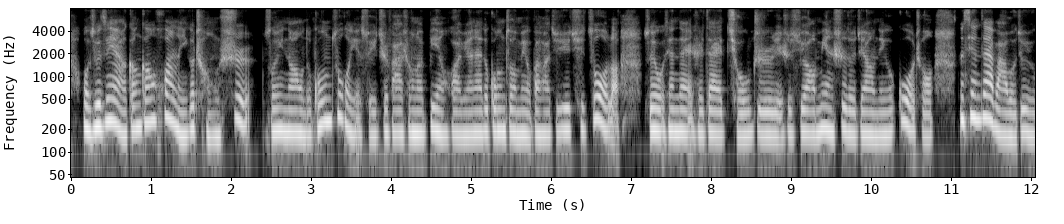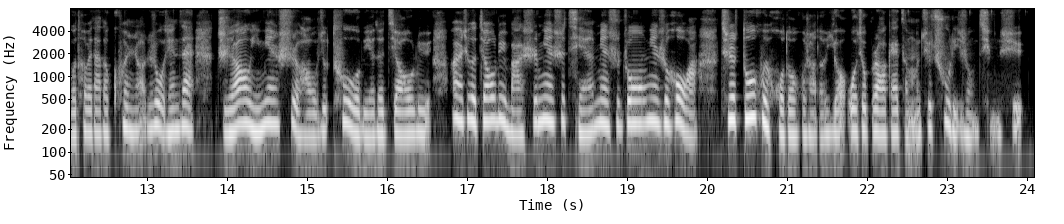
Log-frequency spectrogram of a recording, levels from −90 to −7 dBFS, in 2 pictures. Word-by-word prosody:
我 205 - +5
最 210 +3 +6
近 250 +1 +3
啊， 190 - +2
刚 200 +1 +1
刚 245 +3 +2
换 275 -1 +2
了 200 - +2
一 165 - +1
个 200 - +1
城 160 -5 -3
市， 240 - -1 0.2
所 185 0 -1
以 190 - +2
呢， 180 -1 +2
我 - - +1
的 165 - -2
工 230 +7 +2
作 260 -7 -1
也 170 - -3
随 165 0 -6
之 180 - -4
发 175 0 -2
生 175 +1 -1
了 175 0 +2
变 180 -1 0
化。 170 0 -3
原 170 0 -1
来 175 - +1
的 180 - 0
工 185 0 +1
作 185 -1 -1
没 175 0 +1
有 165 - -1
办 170 +1 -1
法 170 0 -1
继 180 +2 -7
续 190 0 +1
去 195 - -6
做 265 +8 +2
了， - - 0 0.3
所 - - -1
以 - - +5
我 185 -1 +2
现 185 0 +1
在 185 -1 +2
也 - - -1
是 175 0 -3
在 170 -1 0
求 165 -1 -2
职， 170 -2 -1
也 155 - -2
是 175 +3 -5
需 170 +2 -5
要 175 -1 +1
面 190 +1 +1
试 195 +2 -1
的 175 -1 0
这 175 - -3
样 170 -1 +1
的 165 - -2
一 - - -1
个 170 +1 -2
过 235 +1 0
程。 160 -1 -3 0.3
那 270 - +2
现 285 0 +3
在 280 -2 +6
吧， 180 -6 +1
我 160 -1 -1
就 185 - -1
有 175 - 0
一 - - -2
个 165 - 0
特 190 - -5
别 180 - 0
大 180 -1 -3
的 175 0 -3
困 195 +2 -2
扰。 185 +3 -4
就 200 - -6
是 220 - +1
我 210 - +2
现 185 +2 +1
在 210 -1 +1 0.3
只 175 - -2
要 225 +5 +4
一 190 -2 +3
面 235 +3 +2
试 230 -1 -2
哈， 160 -2 -4
我 160 - -5
就 185 +3 -4
特 210 -8 0
别 160 -1 -3
地 170 - 0
焦 170 0 0
虑。 175 0 -3 0.2
而 280 - +2
且 260 - +4
这 265 +1 -1
个 250 - +5
焦 255 +3 +3
虑 260 -1 +2
吧 175 -3 -1
是 240 +7 -3
面 255 +1 +3
试 250 +1 -4
前、 185 -6 -3
面 235 0 +2
试 225 - -6
中、 235 +2 +3
面 255 -1 +3
试 240 +1 +1
后 250 +2 +4
啊， - - -2 0.3
其 - - -3
实 270 0 +6
都 280 +2 +6
会 265 -4 +3
或 185 -4 -2
多 170 -1 -1
或 170 - -8
少 165 -1 -4
地 160 +1 -6
有， 175 0 -2
我 190 - +2
就 190 +1 -1
不 185 - -9
知 180 - +5
道 175 - +2
该 175 +1 -1
怎 165 -2 -9
么 - - -5
去 200 +4 -3
处 235 +4 -3
理 180 -6 -1
这 185 - -9
种 165 +2 -4
情 210 - -8
绪。 200 +3 -6
185 Hz, 350 characters per minute, -23 LUFS, 170-225 Hz, 0.3 s, 最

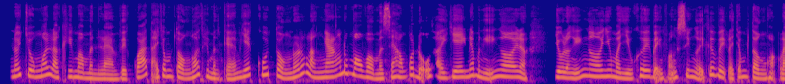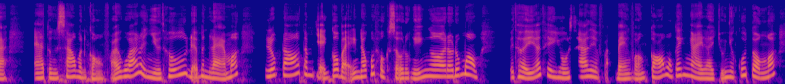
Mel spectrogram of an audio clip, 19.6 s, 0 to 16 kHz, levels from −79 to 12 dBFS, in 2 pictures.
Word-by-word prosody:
Nói 260 +4 +1
chung 250 -5 0
á 285 - +2
là 240 -8 +2
khi 235 +2 -5
mà 215 -3 +1
mình 180 -2 -1
làm 165 -2 0
việc 165 0 -2
quá 220 0 +3
tải - - -2
trong 250 -2 -1
tuần 195 -6 +1
á, 240 - +2
thì 245 - -2
mình 180 -3 0
cảm 165 +4 0
giác 265 +6 0
cuối 305 +1 0
tuần 210 - 0
nó 220 - +2
rất 350 - 0
là 355 - +3
ngắn, 220 +7 +1
đúng 360 -1 -1
hông? 270 -6 +2
Và 210 -2 +3
mình 175 0 0
sẽ 215 +5 0
hổng 220 -1 0
có 300 - +1
đủ 260 - 0
thời 195 -5 -1
gian 225 +2 +1
để 280 - +1
mình 240 -7 0
nghỉ 180 +1 0
ngơi 235 -1 +2
nè. 195 - +2 0.4
Dù 220 -2 +3
là 200 - +1
nghỉ 185 +1 +1
ngơi 250 -1 +1
nhưng 250 -1 0
mà 210 - +3
nhiều 180 -2 0
khi 245 +6 +1
bạn - - 0
vẫn 205 - -1
suy 250 +4 0
nghĩ 210 -6 +1
cái 310 - -1
việc 230 -7 0
là - - +1
trong 235 - -2
tuần, 190 -6 +1
hoặc 200 - -2
là, 170 -1 +2 0.3
à, 190 +2 0
tuần 185 -2 -1
sau 230 +5 +2
mình 215 -3 -1
còn 165 0 -2
phải 180 +4 0
quá 250 - +2
là 375 - +2
nhiều 195 -8 +1
thứ 265 - +1
để - - 0
mình 255 -3 0
làm 185 -2 +1
á, 255 - +2 0.3
thì 245 - -1
lúc 275 +2 0
đó 290 +4 +2
tâm 315 -6 -4
trạng 195 -9 -1
của 260 +1 +1
bạn 200 -1 0
đâu 240 - +1
có 335 - 0
thực 235 -10 -5
sự 185 -1 +1
được 185 - -4
nghỉ 175 +1 +1
ngơi 250 +1 +2
đâu, 245 +1 +1
đúng 285 +5 0
hông? 295 -7 +3 0.4
Vậy 210 - -6
thì 200 -5 +2
á 260 +8 +1
thì 255 -4 -1
dù 195 -2 0
sao 235 0 +1
thì 240 -2 +1
v 205 - -12
bạn 170 -1 0
vẫn 175 +1 -2
có 215 +2 +2
1 290 - -1
cái 275 +3 -2
ngày 245 -11 0
là 175 -1 +1
Chủ 170 - -6
nhật 220 -1 -1
cuối 290 - -1
tuần 225 -8 +1
á, 260 - +3
230 Hz, 335 wpm, -22 LUFS, 190-255 Hz, 0.4 s, quá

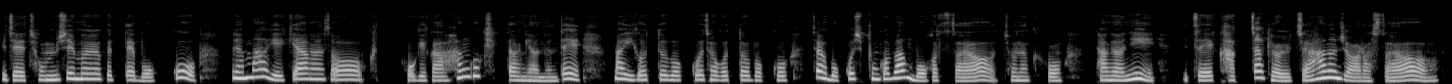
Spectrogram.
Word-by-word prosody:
이제 200 -4 0
점심을 250 +4 +2
그때 205 -1 -3
먹고 180 - -1 0.3
그냥 290 -1 +6
막 335 -1 +2
얘기하면서 225 0 +1
그 - - -17 0.2
거기가 185 -1 -2
한국 350 - 0
식당이었는데 185 +4 -1 0.3
막 260 -2 +3
이것도 215 0 -1
먹고 205 +2 -2
저것도 200 -1 -2
먹고 195 +1 -4 0.2
제가 310 -3 +4
먹고 200 +5 0
싶은 250 -1 -1
거 250 0 +1
막 300 +1 +5
먹었어요. 175 +1 -1
저는 185 -1 -4
그거 175 -1 -4 0.3
당연히 200 +2 +3 0.3
이제 190 0 -1
각자 305 +10 0
결제하는 210 - +3
줄 200 - 0
알았어요. 170 +2 0
205 Hz, 295 characters per minute, -20 LUFS, 185-250 Hz, 0.3 s, 그냥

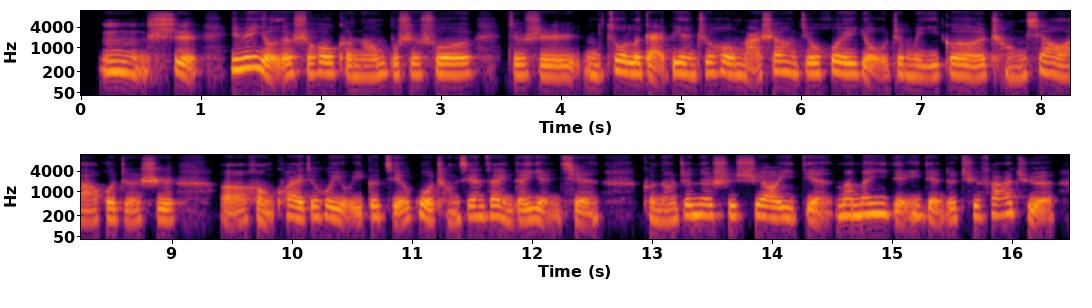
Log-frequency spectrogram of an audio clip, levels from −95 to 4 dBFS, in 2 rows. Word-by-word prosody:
嗯， 205 -5 -2
是。 - - +1 0.2
因 235 +1 +5
为 270 +1 +7
有 - - +6
的 - - +3
时 180 - -1
候 185 0 +4
可 160 - -3
能 155 +2 -4
不 170 -2 -3
是 175 0 -3
说， 175 0 +4 0.3
就 165 -1 -1
是 150 -3 -1
你 165 -2 -5
做 210 +5 +3
了 185 -1 +6
改 - - +1
变 180 -3 +1
之 190 +3 -2
后， 190 -2 +3
马 170 - -4
上 205 -3 -1
就 180 0 +1
会 185 -2 +3
有 - - -1
这 175 - -1
么 160 -2 -5
一 150 +1 -4
个 160 -3 +2
成 155 -1 -8
效 185 0 -1
啊， 150 -2 -3
或 165 - +1
者 160 - -6
是， 155 -1 0 0.3
呃， - - -3
很 - - -4
快 190 -4 +1
就 190 +3 -2
会 185 -3 0
有 155 - -2
一 - - -4
个 195 0 -1
结 195 - -1
果 - - +3
呈 - - -9
现 195 +2 -2
在 200 -2 +1
你 145 - -7
的 150 - -1
眼 165 +1 -2
前。 - - -3 0.3
可 165 - -6
能 150 +1 -6
真 210 +3 +1
的 210 -1 0
是 205 0 -1
需 210 +1 -2
要 190 -4 +4
一 175 0 +1
点 160 -2 -2
慢 210 +1 0
慢 225 +2 +2
一 235 - 0
点 235 - -3
一 210 - -3
点 - - 0
地 165 - -3
去 185 +3 -4
发 215 +4 -3
掘。 240 - -2
180 Hz, 265 characters per minute, -21 LUFS, 165-205 Hz, 0.3 s, 为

